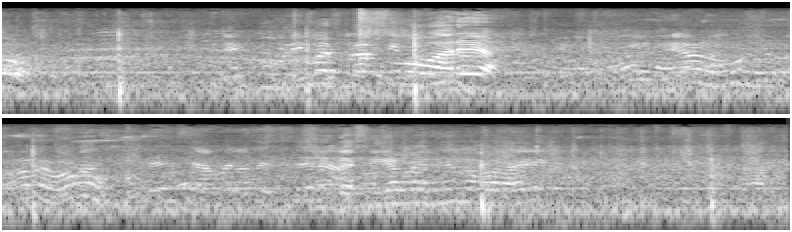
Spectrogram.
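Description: Young men shout and call out outdoors during a game.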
